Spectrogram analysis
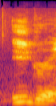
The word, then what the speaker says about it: Ygritte: Ygritte. Egret. Egret. Egret. I keep pronouncing the Y. Egret. It's just Egret. Egret. It's like the bird.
